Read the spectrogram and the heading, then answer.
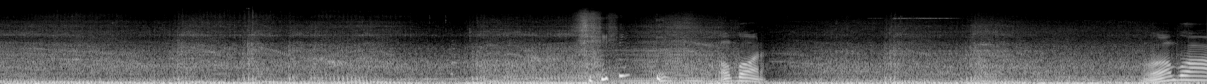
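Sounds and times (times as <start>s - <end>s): motorcycle engine rumbling: 0.0s - 10.9s.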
